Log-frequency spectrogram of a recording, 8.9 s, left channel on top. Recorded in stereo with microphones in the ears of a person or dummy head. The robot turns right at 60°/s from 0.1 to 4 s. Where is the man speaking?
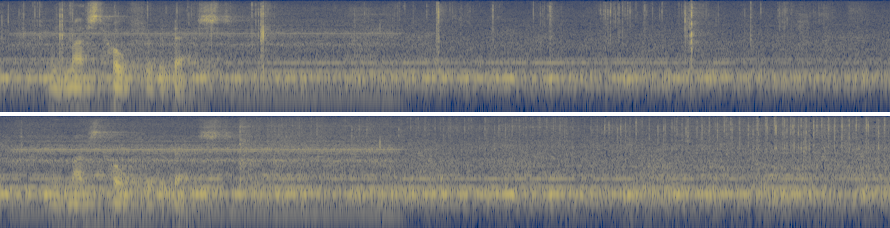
55° left, 0.7 m; by 2.4 s 170° left, 0.7 m.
